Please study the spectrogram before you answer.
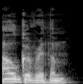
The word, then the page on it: algorithm: British English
